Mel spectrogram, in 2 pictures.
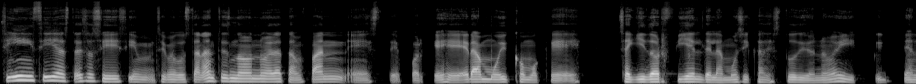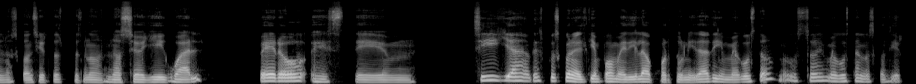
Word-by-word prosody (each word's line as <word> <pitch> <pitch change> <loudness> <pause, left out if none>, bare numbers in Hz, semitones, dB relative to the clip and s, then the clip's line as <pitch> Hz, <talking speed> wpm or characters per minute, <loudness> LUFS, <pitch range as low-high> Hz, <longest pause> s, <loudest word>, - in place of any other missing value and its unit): Sí, 190 +3 +6
sí. 180 0 +4
Hasta 160 -4 +1
eso 155 +2 0
sí 135 -3 +1
sí 130 -3 -4 0.2
sí 120 - -4
me 115 - 0
gustan. 110 +1 -1
Antes 150 0 +2
no 135 -1 +4
no 135 -1 +2
era 130 +1 +3
tan 105 -2 -4
fan, 120 -1 -1
este, 95 0 -8
porque 105 0 -3
era 120 +1 +5
muy 120 0 +1
como 110 -3 -3
que 85 -2 -4 0.3
seguidor 120 +1 +4
fiel 125 -1 +1
de 110 - +2
la 105 -1 0
música 110 +1 -4
de 105 - -6
estudio, 105 -4 -2
¿no? 105 +6 -2
Y 120 -8 -2
y 105 - -9
en 105 -1 -2
los 110 +5 -8
conciertos, 110 +2 -4
pues, 105 - -8
no 110 -1 -2
no 110 -2 -1
se 110 +1 0
oye 110 0 +1
igual. 110 0 +1 0.5
Pero, 160 +1 +5
este, 110 -5 -4 0.6
sí, 190 0 0
ya 175 -3 +3
después 160 0 -3
con 160 -2 +5
el 115 -1 +3
tiempo 135 0 +2
me 115 -2 +2
di 115 +1 +3
la 130 - +4
oportunidad 110 +2 -1
y 135 - +1
me 110 -1 -1
gustó, 145 - -1
me - - -9
gustó, 165 -2 -4
y 175 - -2
me 155 - -1
gustan 145 0 -2
los 125 - -6
conciertos. 115 +3 -8
120 Hz, 205 wpm, -22 LUFS, 110-140 Hz, 0.6 s, Sí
